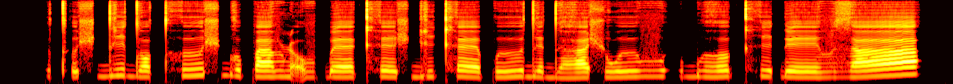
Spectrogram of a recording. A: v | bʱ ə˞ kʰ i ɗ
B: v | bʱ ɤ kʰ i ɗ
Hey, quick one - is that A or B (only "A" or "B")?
B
